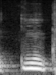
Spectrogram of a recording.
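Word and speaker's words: Koch: इनकी कंट्रीब्यूशन में रॉबर्ट कूक, अच्छा अगर हम एक्चुअल प्रोनाउंसिएशन की बात करें तो कूक लफ्ज़ है, कूक, जबकि कुछ लोग इसको रॉबर्ट कूश भी कहते हैं।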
